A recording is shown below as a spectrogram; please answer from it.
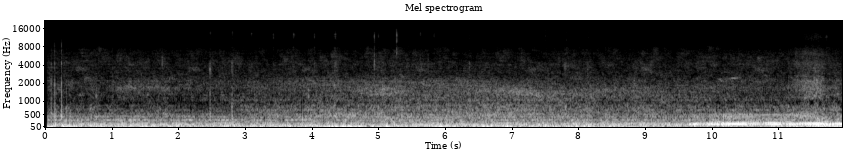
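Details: Low road traffic rumble and distant voices outdoors, with a louder vehicle passing near the end and no animal sound.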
